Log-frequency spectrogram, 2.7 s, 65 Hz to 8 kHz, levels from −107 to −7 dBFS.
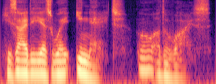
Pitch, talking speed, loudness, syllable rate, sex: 110 Hz, 110 wpm, -16 LUFS, 5.1 syllables/s, male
